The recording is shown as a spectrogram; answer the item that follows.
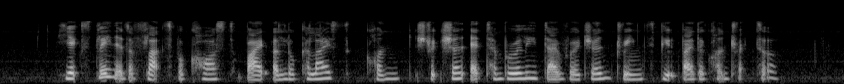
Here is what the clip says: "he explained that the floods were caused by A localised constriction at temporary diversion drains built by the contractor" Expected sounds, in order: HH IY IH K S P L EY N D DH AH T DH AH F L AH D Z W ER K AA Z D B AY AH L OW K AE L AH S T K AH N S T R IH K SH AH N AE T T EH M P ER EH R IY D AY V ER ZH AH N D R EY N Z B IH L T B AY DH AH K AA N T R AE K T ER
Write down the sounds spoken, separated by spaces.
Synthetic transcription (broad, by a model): HH IY IH K S P L EY N D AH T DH AH F L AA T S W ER K AA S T B AY AH L OW K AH L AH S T K AH N S T R IH K SH AH N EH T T EH M P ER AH L IY D AY V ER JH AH N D R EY N S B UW T B AY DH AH K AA N T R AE K T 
